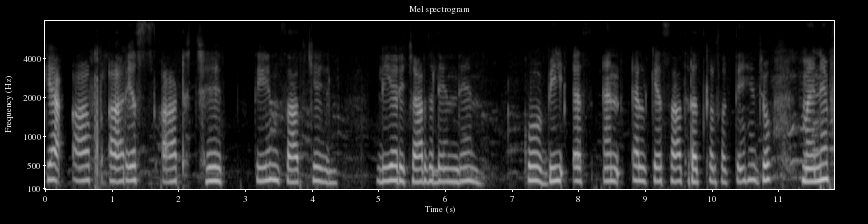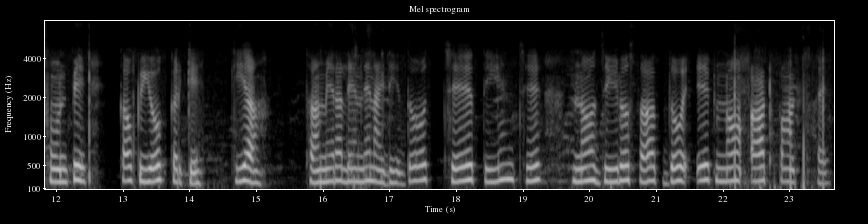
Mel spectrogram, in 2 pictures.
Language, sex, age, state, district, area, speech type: Hindi, female, 30-45, Uttar Pradesh, Sitapur, rural, read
